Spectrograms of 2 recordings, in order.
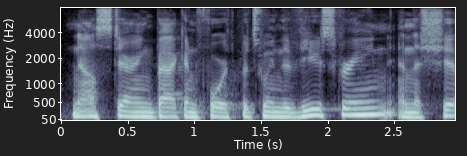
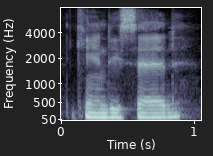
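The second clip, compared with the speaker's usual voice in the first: usual speaking voice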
